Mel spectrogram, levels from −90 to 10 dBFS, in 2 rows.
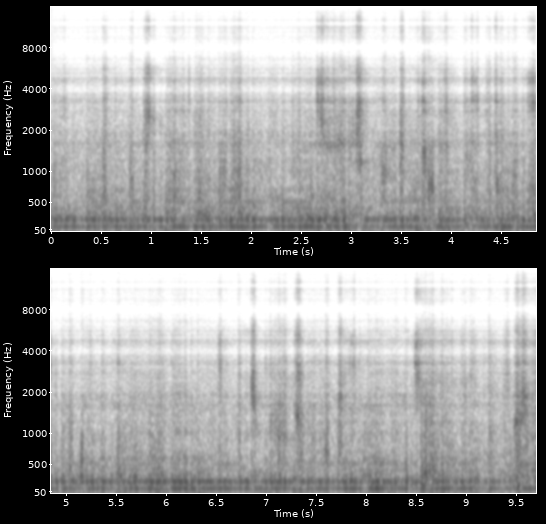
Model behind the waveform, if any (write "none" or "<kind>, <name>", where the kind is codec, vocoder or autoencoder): autoencoder, DAC-VAE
